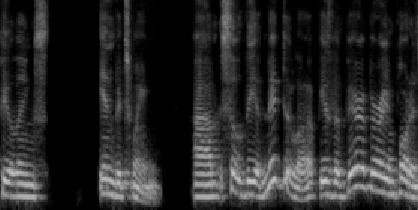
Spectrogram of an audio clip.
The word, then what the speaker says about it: amygdala: And that structure is called the amygdala, amygdala. And you spell that A-Y-A-M-Y-G-D-A-L-A, A-M-Y-G-D-A-L-A, the amygdala.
